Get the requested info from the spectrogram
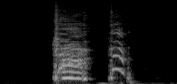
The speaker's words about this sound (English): I don't have corona. I just have to throw that out there, man. I think I have like a smoker's cough because, you know, I've been at home a lot more, so I got shit else to do at certain times when I'm not working, all right?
